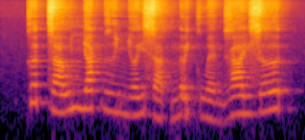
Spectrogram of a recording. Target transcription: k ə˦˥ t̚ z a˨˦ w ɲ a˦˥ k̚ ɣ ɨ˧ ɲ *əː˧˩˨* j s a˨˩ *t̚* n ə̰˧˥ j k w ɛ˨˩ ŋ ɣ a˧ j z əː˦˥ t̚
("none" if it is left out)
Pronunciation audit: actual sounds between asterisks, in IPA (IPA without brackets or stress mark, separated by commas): əː˨˦, k̚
